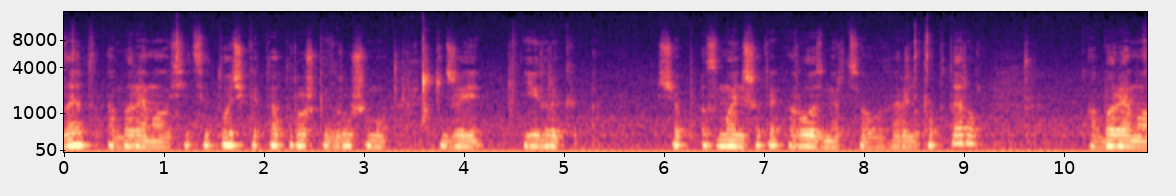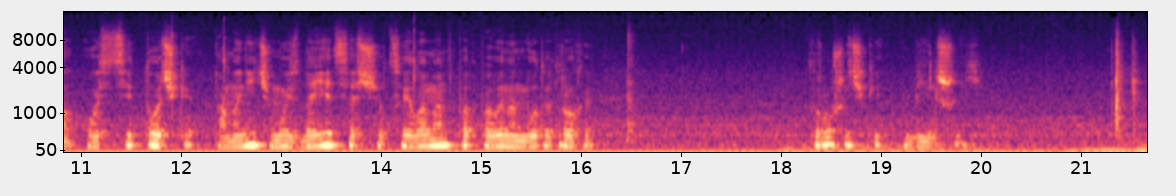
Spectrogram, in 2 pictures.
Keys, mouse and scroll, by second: 0.1 alt+z, 0.7 click, 3.9 g, 11.5 click, 13.1-16.2 middle drag, 16.4 s.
